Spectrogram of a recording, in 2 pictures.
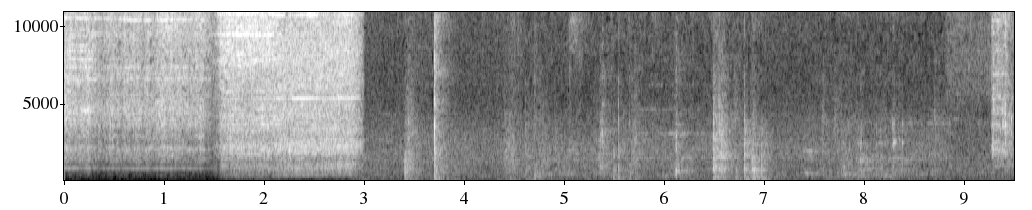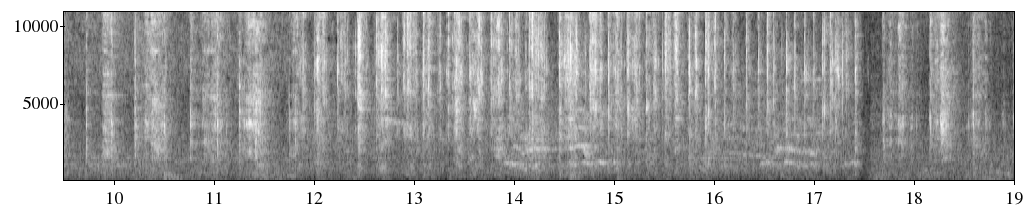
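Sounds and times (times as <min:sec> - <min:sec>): hand tool scraping metal: 0:09.2 - 0:19.0.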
